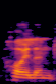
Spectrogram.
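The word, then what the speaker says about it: Højlund: his name so yeah the thing at the end is like silent you kind of hold the end for an extra second so it's like okay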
